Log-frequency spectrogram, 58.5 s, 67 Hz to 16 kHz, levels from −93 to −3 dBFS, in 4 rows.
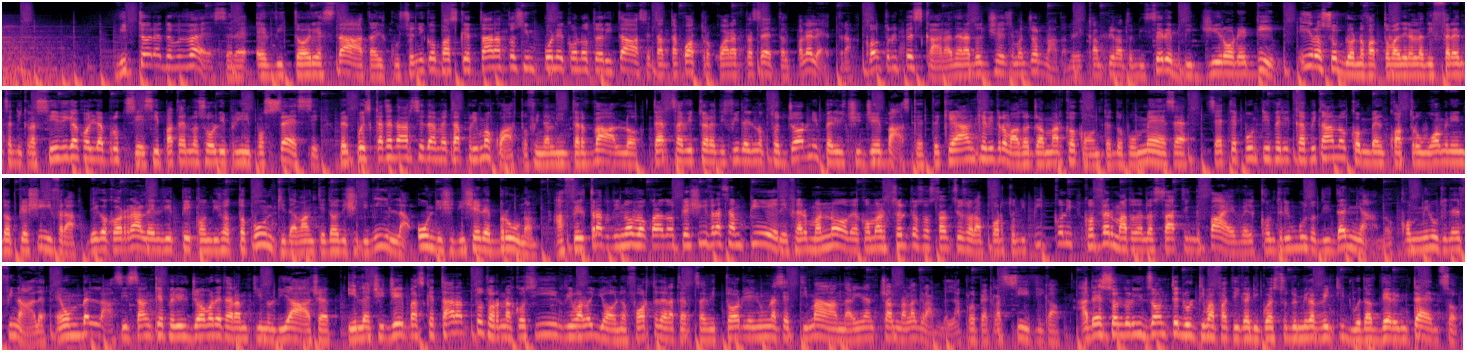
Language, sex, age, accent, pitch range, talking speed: Italian, male, 30-49, native, 140-175 Hz, 180 wpm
